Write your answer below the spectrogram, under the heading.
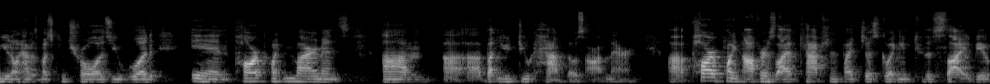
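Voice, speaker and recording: At a fairly quick pace, a man talks in a bright, sharp tone with vocal fry, his intonation monotone and flat but his loudness swinging widely. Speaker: educational technology presenter. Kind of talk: webinar presentation. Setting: video call. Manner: varying speed; mumbles at times.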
